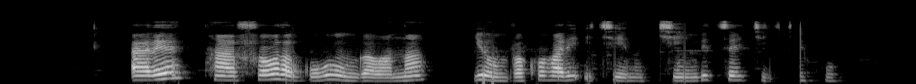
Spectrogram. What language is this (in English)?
Kinyarwanda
